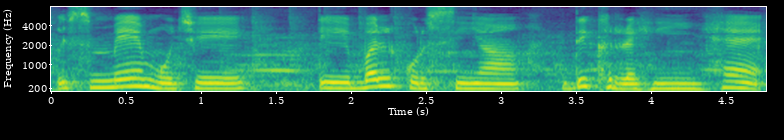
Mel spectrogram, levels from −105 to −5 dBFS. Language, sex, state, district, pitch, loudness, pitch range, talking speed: Hindi, female, Madhya Pradesh, Katni, 195 Hz, -15 LUFS, 180-225 Hz, 90 wpm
